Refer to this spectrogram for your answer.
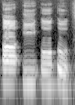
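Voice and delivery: "अ, ई, ओ, उ" each vowel sounded out clearly and loudly; vowel sounds demo. Shown as a demonstration. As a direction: sound out "अ, ई, ओ, उ" one by one, like a teacher. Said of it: "जिसकी आवाज ऐसे निकल रही हो".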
